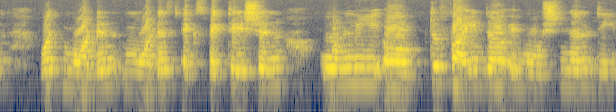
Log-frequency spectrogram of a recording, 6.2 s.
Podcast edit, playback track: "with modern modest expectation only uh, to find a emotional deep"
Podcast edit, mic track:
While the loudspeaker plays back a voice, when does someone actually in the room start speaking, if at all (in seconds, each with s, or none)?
none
